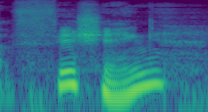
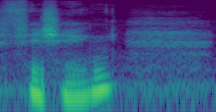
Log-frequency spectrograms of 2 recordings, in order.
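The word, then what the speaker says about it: phishing: Uh, fishing, usually spelled with a ph, fishing.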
